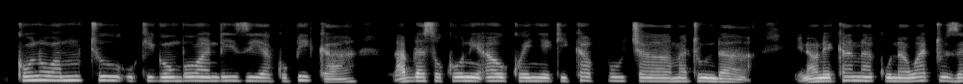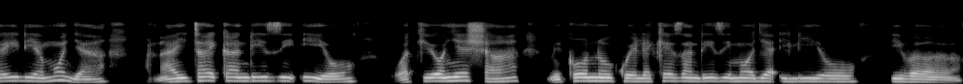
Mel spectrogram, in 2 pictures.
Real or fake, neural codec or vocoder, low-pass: fake; codec, 24 kHz, 1.2 kbps, DualCodec; 7.2 kHz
